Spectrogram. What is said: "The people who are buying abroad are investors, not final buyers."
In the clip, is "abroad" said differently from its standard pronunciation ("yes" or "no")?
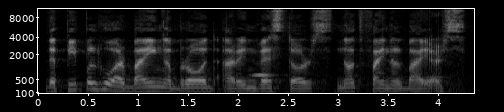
no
